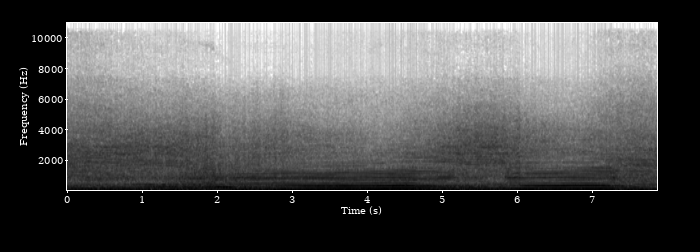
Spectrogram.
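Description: Benelli 752S parallel-twin motorcycle engine running under way, its pitch stepping up and down a few times as the throttle changes, with steady wind and road rush.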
